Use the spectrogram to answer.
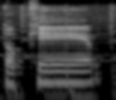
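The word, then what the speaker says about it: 時計: porta mesmo em seguida temos toqu toqu toqu é relógio prestando atenção ao prolongamento do som do e na sílaba q mas que é escrito com hiragana i logo to depois Caçar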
